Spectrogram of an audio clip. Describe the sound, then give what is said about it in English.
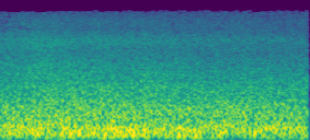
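A steady, broad rush of ocean surf, like waves washing onto a shore, holding even with a slight windy hiss and no voices. “I stand here watching these waves and I just don't know what I'm going to do without you.”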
